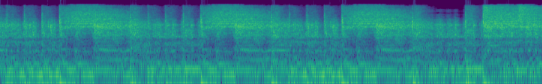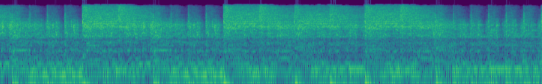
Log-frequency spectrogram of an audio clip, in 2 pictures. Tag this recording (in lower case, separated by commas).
heavy metal, music, rock music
